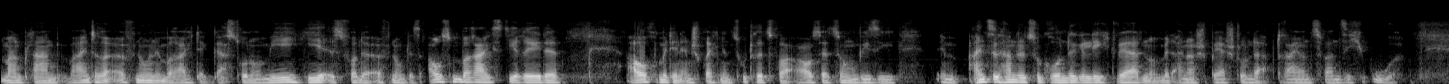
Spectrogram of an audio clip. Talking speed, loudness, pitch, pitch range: 150 wpm, -18 LUFS, 85 Hz, 80-95 Hz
